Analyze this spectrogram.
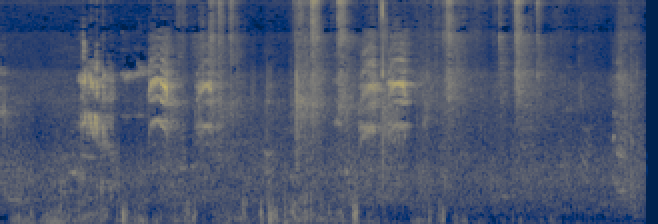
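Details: A black lory at North Zealand Bird Park, a countryside animal park in Denmark, gives harsh, squawky chirps and wheezy notes in irregular bursts, mixed with low rustling and handling noise.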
